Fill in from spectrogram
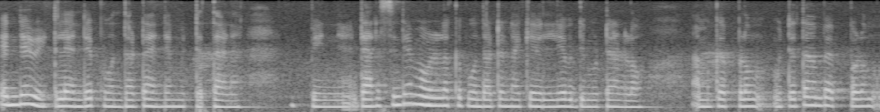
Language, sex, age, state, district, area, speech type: Malayalam, female, 30-45, Kerala, Malappuram, rural, spontaneous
